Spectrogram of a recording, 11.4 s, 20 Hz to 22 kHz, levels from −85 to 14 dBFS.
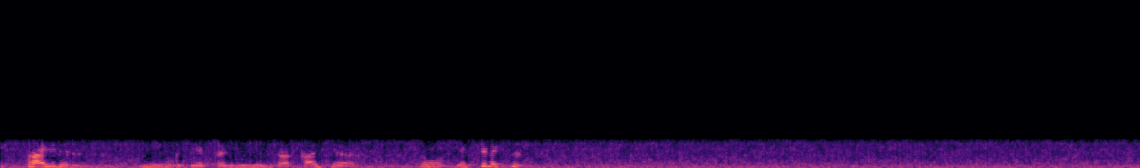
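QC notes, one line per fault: Throughout: tandem speech coding. The speech sounds rough, muffled and warbly, with nothing above 3.6 kHz. This points to three low-rate speech codecs in a row, each re-coding the last one's decoded output. Room noise sits about 11 dB below the speech.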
